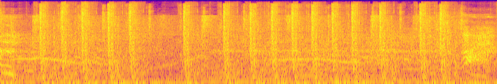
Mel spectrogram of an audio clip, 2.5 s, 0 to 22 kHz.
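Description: An SA80 bullpup rifle fires in Fallout 4, a rapid, evenly spaced automatic burst of sharp cracks running without pause throughout, fairly close and alone.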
